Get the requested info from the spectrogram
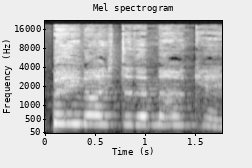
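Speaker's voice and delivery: high, drawn-out retold shout. Onlooker shouting at monkey's handler, loud high retold outrage. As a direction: bellow a slow, high-pitched plea. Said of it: "I shouted at him going".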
